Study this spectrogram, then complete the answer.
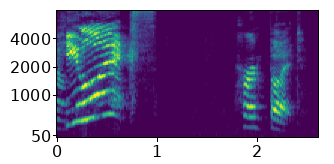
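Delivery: high, loud burst on "licks"; scandalized reveal. Real, not acted. Teller revealing what the kid did, loud and scandalized. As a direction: blurt "licks" high, then drop for the rest. Climax of story, then repeated.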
